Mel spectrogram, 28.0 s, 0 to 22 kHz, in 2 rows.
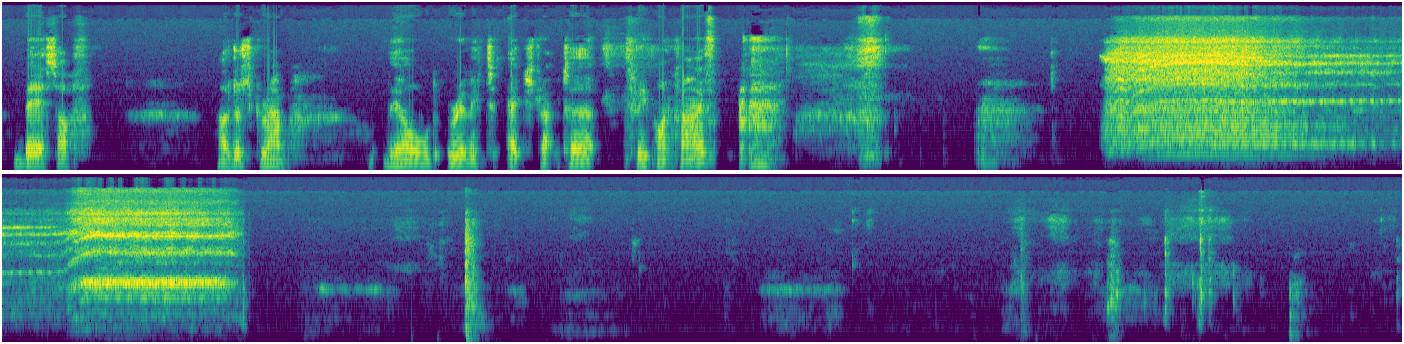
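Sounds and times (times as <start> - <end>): power drill whining: 11.0 - 16.5.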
